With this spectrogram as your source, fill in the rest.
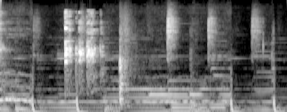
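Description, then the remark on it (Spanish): Ceramic coffee mugs clink together several times in quick, uneven succession, each bright tap ringing briefly. The sound is fairly loud, with a steady tonal hum underneath and no talking. “Saca tu tazón.”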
